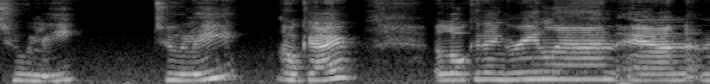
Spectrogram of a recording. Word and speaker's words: Thule: And it'll tell you all the facts about what used to be the Thule Air Base, and now it's always pronounced Thule, okay, located in Greenland.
